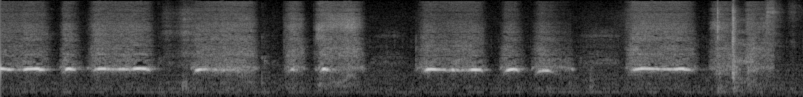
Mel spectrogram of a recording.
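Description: A man blows short, buzzing toots on a toy whistle.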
